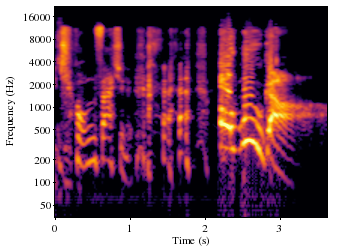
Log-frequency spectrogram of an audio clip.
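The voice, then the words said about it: Imitates another person's voice. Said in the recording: “do a great impression of that... Can we have a John Fashanu impression, please?... you've always done that really well”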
